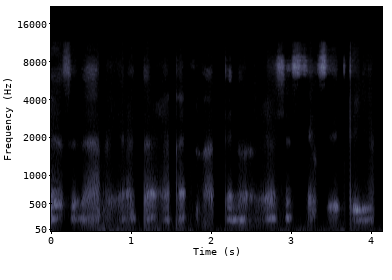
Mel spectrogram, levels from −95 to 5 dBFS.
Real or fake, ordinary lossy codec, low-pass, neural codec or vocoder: fake; none; none; codec, 24 kHz, 0.9 kbps, WavTokenizer, large speech release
